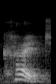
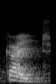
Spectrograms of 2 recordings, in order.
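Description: First: "কাইট" with an aspirated kh start; corrected kite. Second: "কাইট" with a k without puff; usual wrong kite. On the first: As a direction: puff air on the k of "কাইট". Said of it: "এটার উচ্চারণ হবে". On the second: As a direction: keep the k of "কাইট" unaspirated. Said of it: "হাজার বছর ধরে করে আসছি". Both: Shown as a demonstration.

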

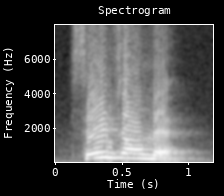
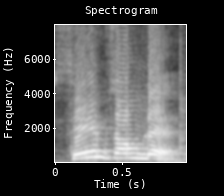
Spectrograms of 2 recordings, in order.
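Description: Both takes have the same delivery.

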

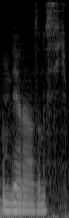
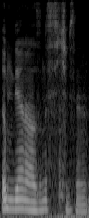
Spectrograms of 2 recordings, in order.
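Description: First: Lower, softer whispered curse. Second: Said in the usual way. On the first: Real, not acted. Gamer cursing the game under his breath, whispered. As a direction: hiss it under your breath.

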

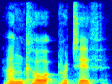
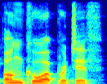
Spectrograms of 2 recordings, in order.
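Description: First: Higher, absently echoed UNCOOPERATIVE; absent-minded. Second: Said in the usual way. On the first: A narrator's reading. Carter echoing Ranson's word, absent-minded. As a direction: repeat UNCOOPERATIVE as if only half listening, pitched up. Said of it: "in an absent way".

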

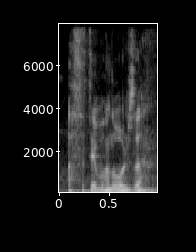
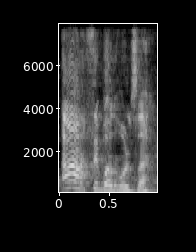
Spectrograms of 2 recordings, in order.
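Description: First: Said in the usual way. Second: High, loud wry groan. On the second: Real, not acted. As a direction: wince up high.

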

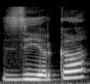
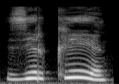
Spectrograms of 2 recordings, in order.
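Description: First: "Зірка" with the stress on ЗІР; stress on first syllable. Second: "зірки" with the stress on КИ; stress on last syllable. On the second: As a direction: demonstrate "зірки" stressed on the final syllable, falling. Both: Shown as a demonstration. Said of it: "наголос теж змінився".

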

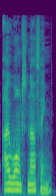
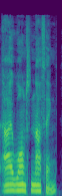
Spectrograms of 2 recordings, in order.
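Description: First: I lifted and stressed, want nothing falling away. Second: Want stressed, then a falling end. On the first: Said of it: "When first he said". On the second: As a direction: lean on want in I want nothing. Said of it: "Then he said again". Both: A narrator's reading.

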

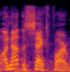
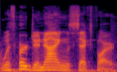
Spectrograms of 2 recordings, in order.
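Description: First: "not" leaned on hard; stress on not. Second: "her" stressed in the phrase. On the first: Player clarifying the twist, stressing not. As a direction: hit "not" to correct yourself. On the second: Player explaining which part surprised them, stressing her. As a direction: lean on "her" as the contrast. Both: Shown as a demonstration.

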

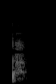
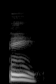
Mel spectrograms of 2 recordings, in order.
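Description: First: P as a bare voiceless puff; short unvoiced "p" burst for P; letter sound P. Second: Said in the usual way. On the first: Shown as a demonstration. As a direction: pop the lips for P, no vowel.

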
